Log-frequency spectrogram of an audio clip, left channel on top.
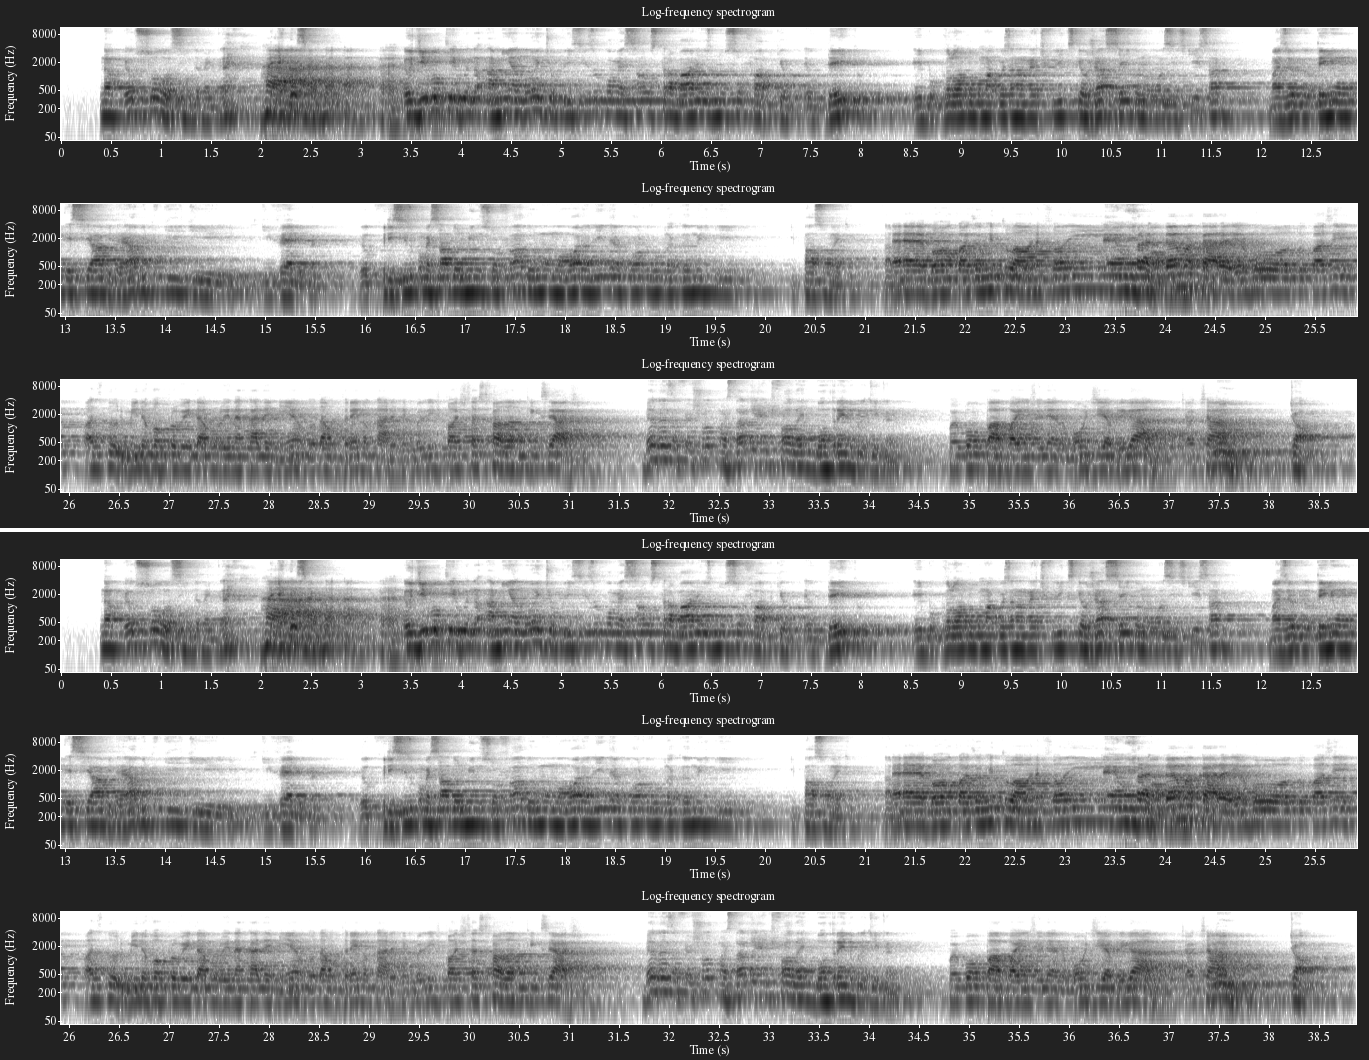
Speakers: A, in the centre; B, on the right.
A: não, eu sou assim também, cara. <laughs>
B: <laughs>
A: É Esse que eu, eu digo que a minha noite eu preciso começar os trabalhos no sofá, porque eu, eu deito e bo- coloco alguma coisa na Netflix que eu já sei que eu não vou assistir, sabe? Mas eu, eu tenho esse hábito, é hábito de, de, de velho, cara. Eu preciso começar a dormir no sofá, durmo uma hora ali, daí acordo, vou pra cama e, e, e passo a noite, sabe?
B: É bom, é quase um ritual, né? Falando em
A: É
B: ir
A: um ritual,
B: pra cama,
A: é um ritual.
B: cara, eu vou, tô quase, quase dormindo, eu vou aproveitar pra eu ir na academia, vou dar um treino, cara, e depois a gente pode estar se falando, o que que você acha?
A: Beleza, fechou? Mais tarde a gente fala aí. Bom treino pra ti, cara.
B: Foi bom o papo aí, hein, Juliano? Bom dia, obrigado. Tchau, tchau.
A: Valeu, tchau.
